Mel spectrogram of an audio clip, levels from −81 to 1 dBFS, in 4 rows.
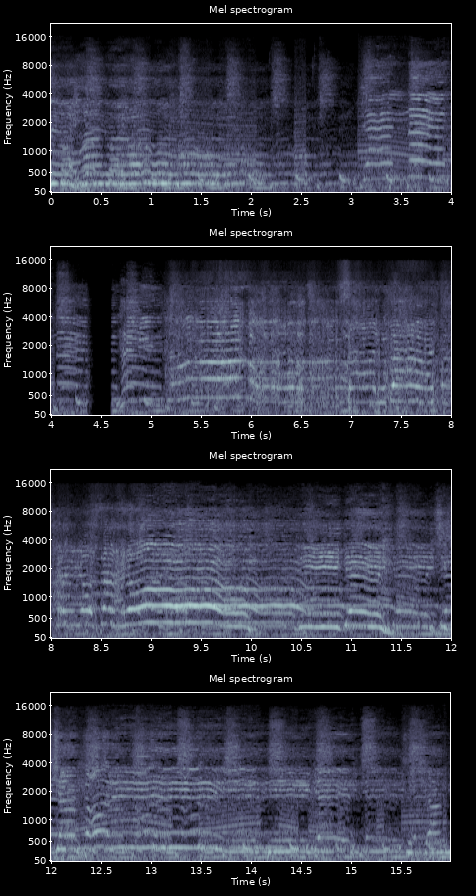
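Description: Computer activity noise runs through the whole clip: a buzzing, scratching pulse repeating around 150 times a second, sitting roughly 15 dB below the sound. Processor, graphics or mouse load disturbs the audio circuit's shared ground, so the noise follows the computer's activity rather than the sound.

A call audio freeze occupies 4.35 to 4.62 s. The last sound is stretched into a fading buzz or hiss that dies into about 150 ms of silence, and a 241 ms gap is inserted before the audio resumes where it stopped, with nothing lost. The likely cause is delayed packets leaving the jitter buffer empty.

Short concealed packet loss follows at 4.74 to 4.76 s. About 40 ms of audio never reached the decoder. The receiver covered only 10 ms by continuing the preceding sound, then blended back in, leaving a brief smear where a sliver has vanished.

A call bitrate drop runs from 5.11 to 9.71 s. The encoder falls from 48 to 12 kbps and stays at its lowest for 3 s, so the sound turns coarse and watery and the high frequencies are cut away, giving a muffled quality until the rate recovers.

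A jitter buffer speed-up follows from 9.81 to 11.0 s. The buffer held too much audio, so the receiver repeatedly removed short pitch-period pieces, about 150 ms in total. Playback runs at 110% speed with unchanged pitch and sounds hurried.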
